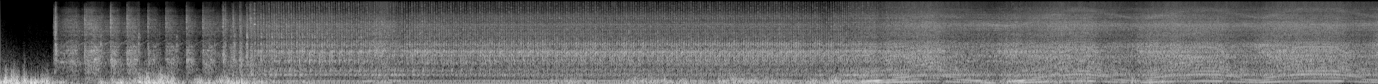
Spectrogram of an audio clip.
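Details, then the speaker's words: 1990 VW Golf MK2 GTD diesel, after replacing the rocker gasket and leaky hoses to cure smoking: cranks, catches, idles and revs repeatedly with no rising turbo whistle, still some smoke; turbo not audibly spooling. "there's still a bit of smoke i still can't hear the turbos spooling up"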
